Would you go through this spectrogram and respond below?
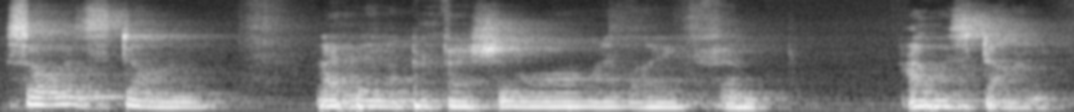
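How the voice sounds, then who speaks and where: Older retired singer, boomy voice, slow wry delivery; heavy room echo. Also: male voice, darkish tone. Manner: wry, self-deprecating. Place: public panel event room. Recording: strongly echoing hall.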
